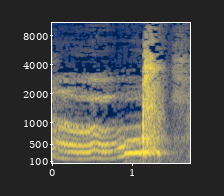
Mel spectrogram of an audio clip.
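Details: Siberian Husky, upset and jealous after its owner pets another dog, gives a long, wavering whine that rises in pitch and ends in a short, louder yelping burst, indoors.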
